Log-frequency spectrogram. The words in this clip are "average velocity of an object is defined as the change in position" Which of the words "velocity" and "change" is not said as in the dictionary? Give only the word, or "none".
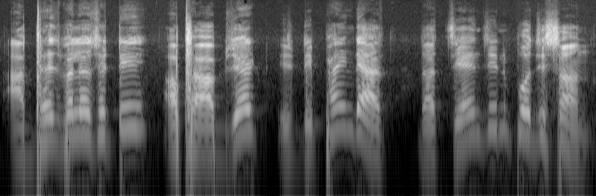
velocity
